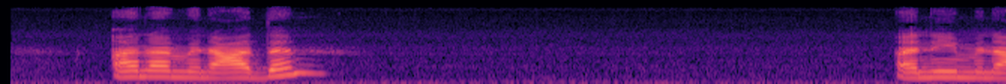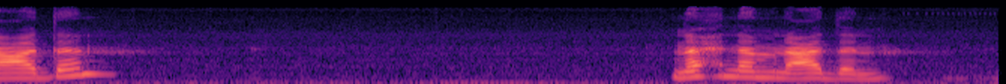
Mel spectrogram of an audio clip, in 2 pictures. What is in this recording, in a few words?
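I am from, Yemeni arabic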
